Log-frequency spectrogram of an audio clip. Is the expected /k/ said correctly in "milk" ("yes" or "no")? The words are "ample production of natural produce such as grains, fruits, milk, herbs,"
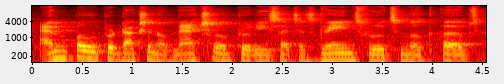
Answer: yes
